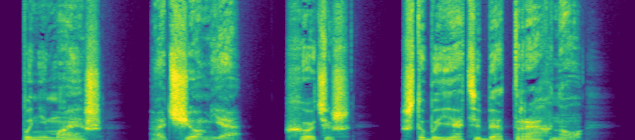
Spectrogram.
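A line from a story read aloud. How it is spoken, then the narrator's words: Hoarse whisper. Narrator (Russian): Хрипло прошептал я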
